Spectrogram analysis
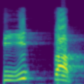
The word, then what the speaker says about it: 귓밥: 그리고 읽을 때는 귀잇밥 이렇게 읽으라는 얘기죠. 그래서 귓밥이 되는 거예요.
